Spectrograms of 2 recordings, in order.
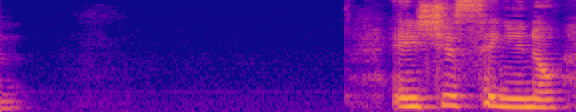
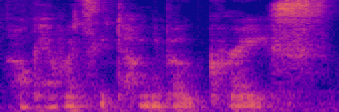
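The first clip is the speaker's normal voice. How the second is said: breathy whisper to herself, much softer; whispered aside; 3 semitones higher, 15 dB quieter, faster than usual. Real, not acted. Psychic reader whispering to herself about the message. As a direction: whisper the question under your breath. Muttering to herself mid-reading.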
